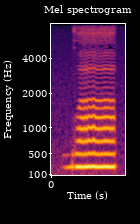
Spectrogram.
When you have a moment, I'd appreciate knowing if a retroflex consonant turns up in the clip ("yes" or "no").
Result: no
